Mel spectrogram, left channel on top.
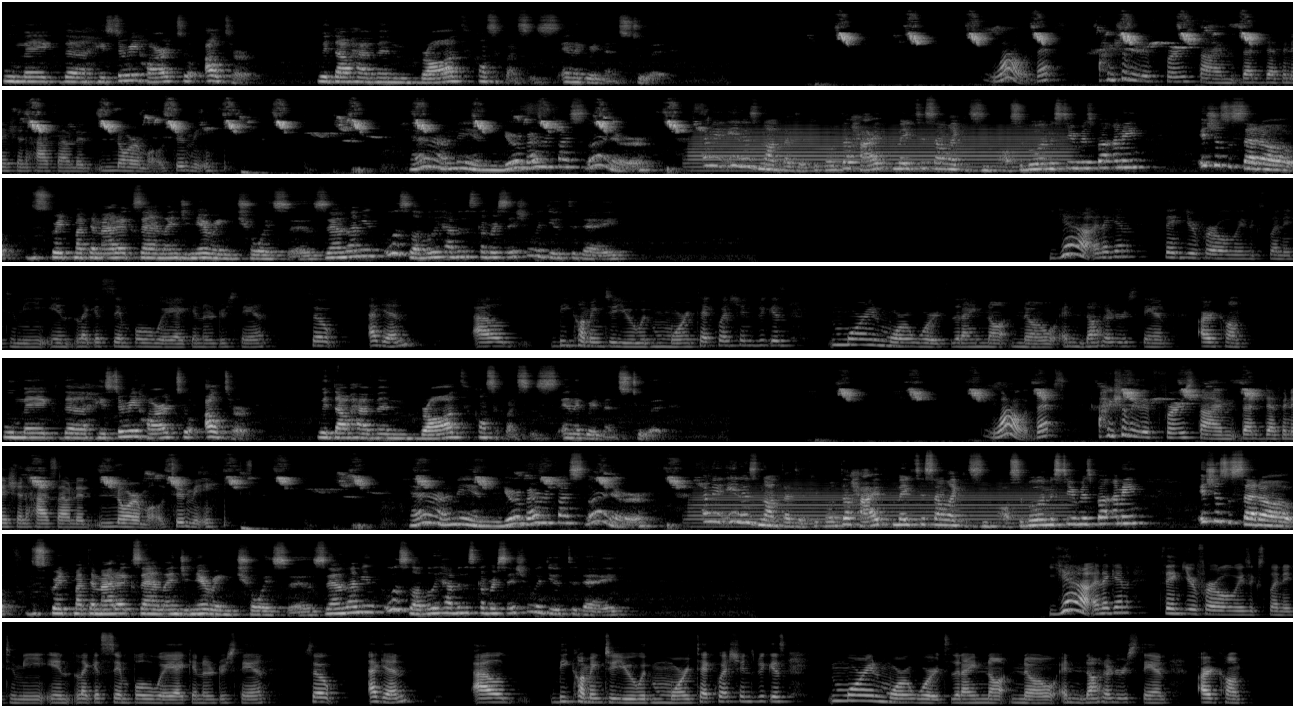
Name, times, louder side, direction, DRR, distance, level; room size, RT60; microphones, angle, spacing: voice 1, 0.0-2.5 3.2-6.6 17.0-19.4 19.9-24.3 24.9-32.0, right 2 dB, 40° right, 1.2 m, -29 dB
sound 1, 8.1-8.5 9.0-9.2 9.7-9.8 10.3-10.5 11.0-12.6 13.1-13.4 13.9-14.1 14.3-16.7 17.0-17.2 17.6-18.5 18.8-19.1 19.5-19.9, left 7 dB, 50° left, 0.9 m, -26 dB
voice 2, 9.8-10.6 11.0-15.1 36.3-41.4 41.8-42.1 42.4-42.8 43.4-43.9 44.2-51.1, right 6 dB, 75° right, 0.6 m, -35 dB
Brass instrument, 19.7-23.7, left 2 dB, 15° left, 0.5 m, -41 dB
8.9 x 3.0 x 3.5 m
head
